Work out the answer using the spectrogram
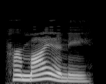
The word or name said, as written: Hermione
